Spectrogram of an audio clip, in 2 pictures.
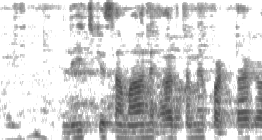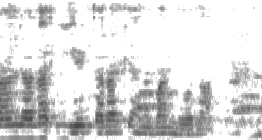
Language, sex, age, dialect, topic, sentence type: Bhojpuri, male, 18-24, Western, banking, statement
